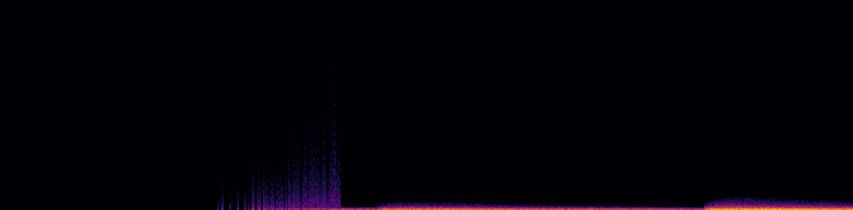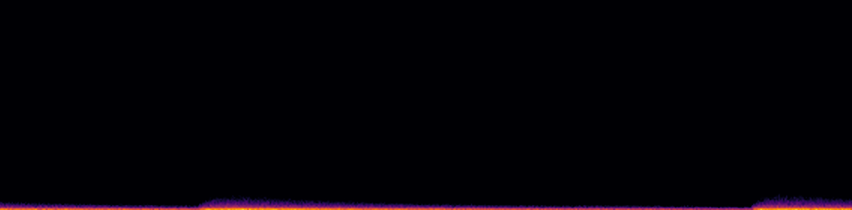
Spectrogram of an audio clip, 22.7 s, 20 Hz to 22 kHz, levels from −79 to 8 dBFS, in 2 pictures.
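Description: From 0.0 to 4.54 s, the fade-in shows truncation distortion: its quiet part was requantised, consistent with roughly 8-bit resolution and no dither. Up to 4.2 s it sounds gritty. The waveform shows stair-stepped blocks, and the spectrogram shows broadband hash.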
